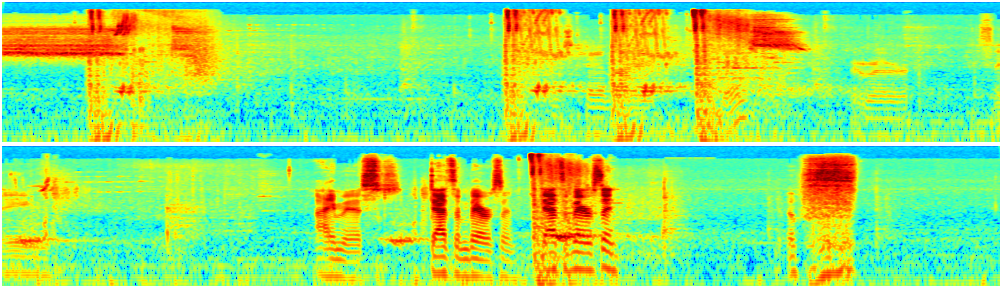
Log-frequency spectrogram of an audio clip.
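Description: A sci-fi gun fires with short zapping bursts.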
